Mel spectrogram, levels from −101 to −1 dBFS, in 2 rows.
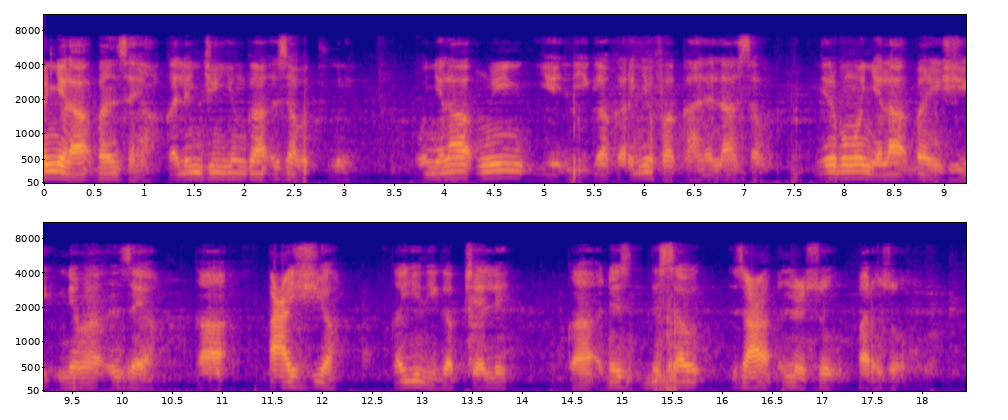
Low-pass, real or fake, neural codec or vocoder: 7.2 kHz; real; none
